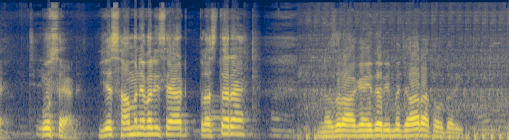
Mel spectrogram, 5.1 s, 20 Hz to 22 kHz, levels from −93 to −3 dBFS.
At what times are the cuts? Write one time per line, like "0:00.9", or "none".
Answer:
0:03.0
